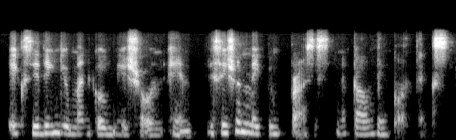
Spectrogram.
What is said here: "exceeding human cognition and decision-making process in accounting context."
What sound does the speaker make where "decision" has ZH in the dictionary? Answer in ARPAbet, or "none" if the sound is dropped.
SH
